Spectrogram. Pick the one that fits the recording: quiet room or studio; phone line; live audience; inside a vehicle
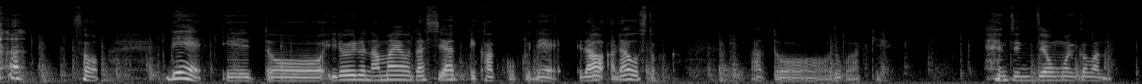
inside a vehicle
